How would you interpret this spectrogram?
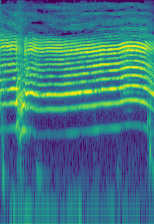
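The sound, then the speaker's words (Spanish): A person imitates a child crying: one long, steady wailing cry lasting about two seconds, loud, with a brief catch at the start and no other talk. “Escuchas al fondo un niño que”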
